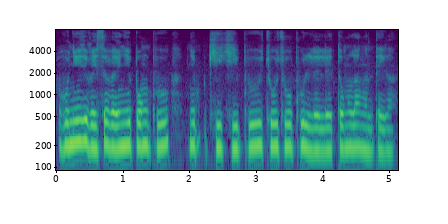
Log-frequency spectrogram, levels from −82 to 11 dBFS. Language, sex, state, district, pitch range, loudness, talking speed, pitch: Wancho, female, Arunachal Pradesh, Longding, 185-205 Hz, -15 LUFS, 185 wpm, 195 Hz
